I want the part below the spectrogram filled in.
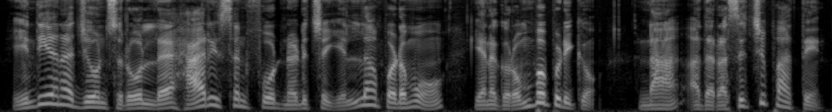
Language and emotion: Tamil, happy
